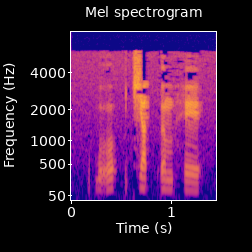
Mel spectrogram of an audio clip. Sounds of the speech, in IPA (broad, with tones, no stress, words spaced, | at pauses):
ɓo̰˧˥ | t͡ɕa˦˥t̚ʔə˨˦m he˨˩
